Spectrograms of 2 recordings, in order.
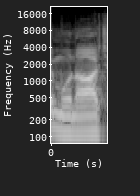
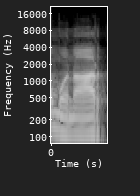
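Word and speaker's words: monarch: कुछ लोग कहते हैं भाई मोनार्च नहीं होता। मोनार्क होता है।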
